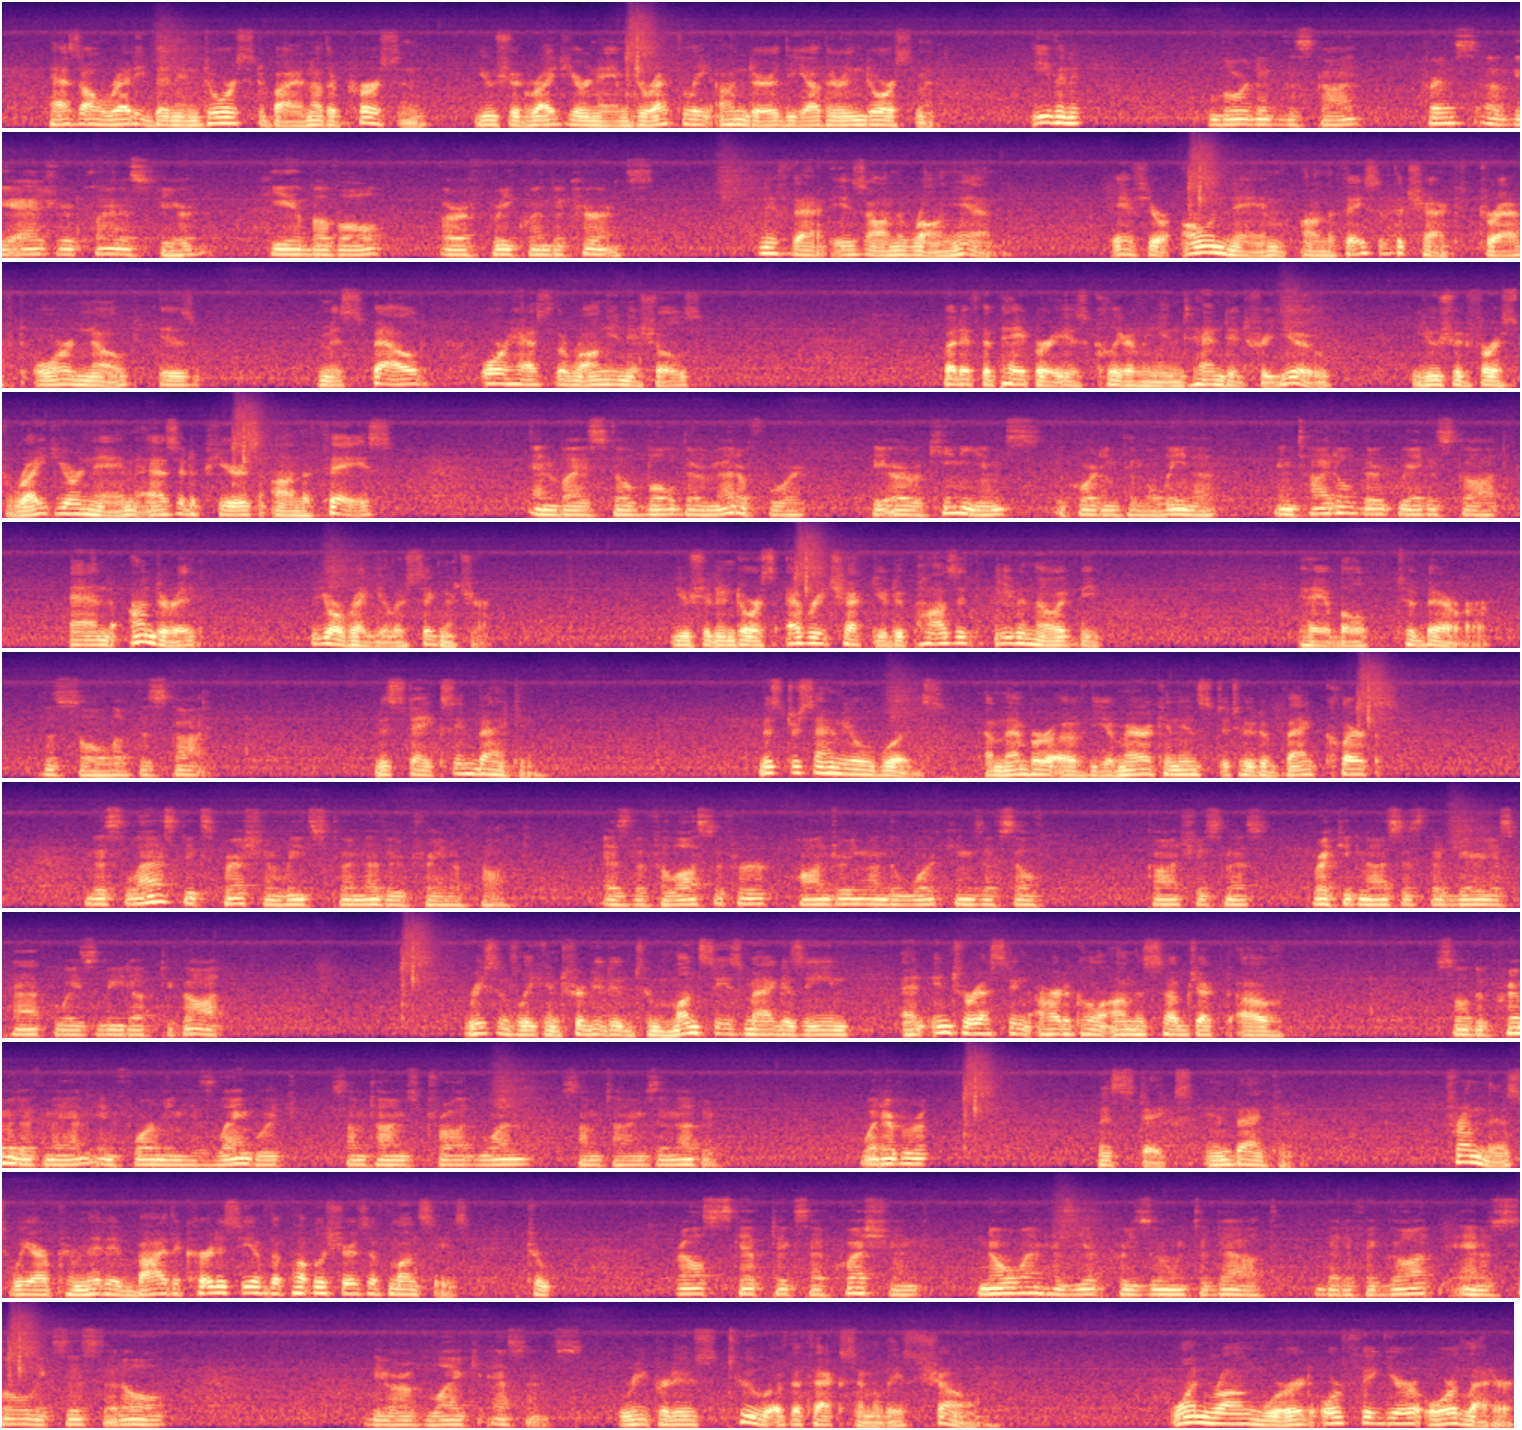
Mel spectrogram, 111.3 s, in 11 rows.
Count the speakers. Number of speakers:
2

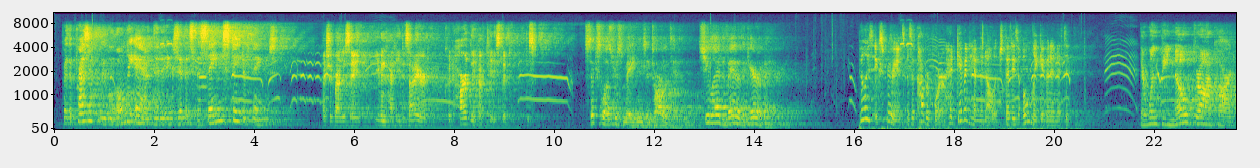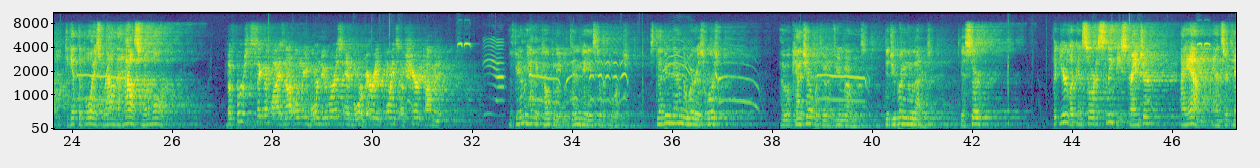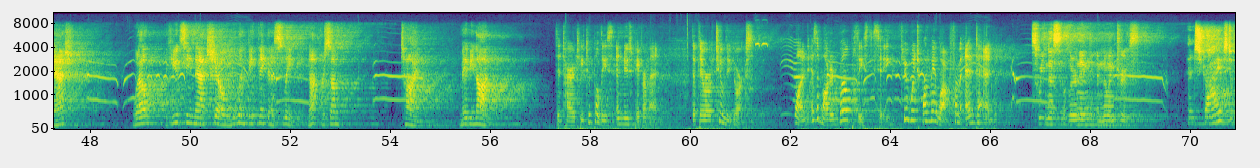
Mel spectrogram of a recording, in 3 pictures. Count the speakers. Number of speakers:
7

